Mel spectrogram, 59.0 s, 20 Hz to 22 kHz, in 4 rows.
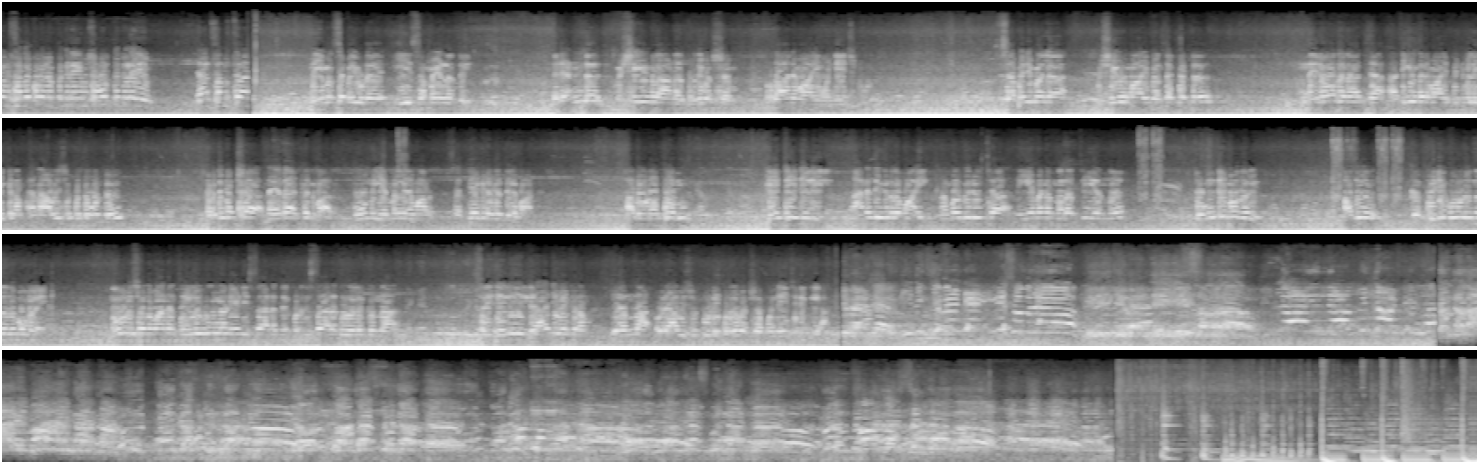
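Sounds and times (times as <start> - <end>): man speaking into microphone: 0.0 - 8.7, 9.9 - 12.2, 13.0 - 16.1, 16.8 - 20.2, 21.0 - 27.5, 28.1 - 40.4
crowd shouting slogans: 38.0 - 39.0, 40.0 - 55.4.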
